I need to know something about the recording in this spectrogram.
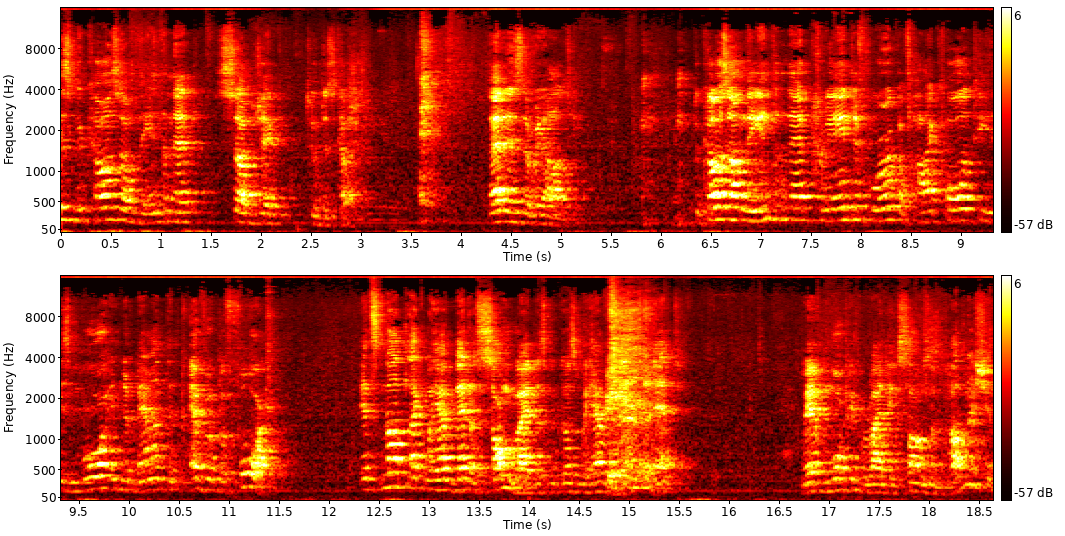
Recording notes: presentation at the Contemporary Music Centre's conference 'The Future of Music in the Digital World', which took place at the Coach House, Dublin Castle on 11 June 2010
